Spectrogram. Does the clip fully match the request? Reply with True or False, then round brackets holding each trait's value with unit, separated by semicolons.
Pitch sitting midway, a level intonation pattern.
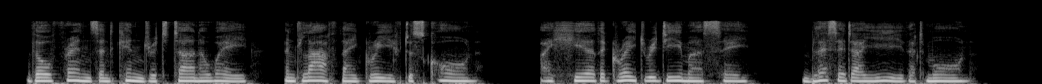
True (155 Hz; 1.8 semitones)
